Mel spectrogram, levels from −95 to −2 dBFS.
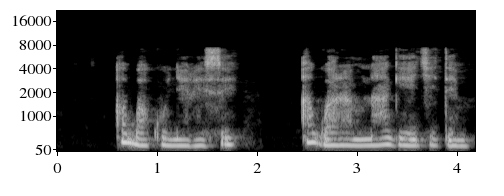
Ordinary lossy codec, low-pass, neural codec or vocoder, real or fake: none; 7.2 kHz; none; real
